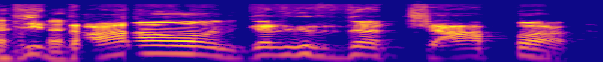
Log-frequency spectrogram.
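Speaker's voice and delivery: hammed-up action-movie Austrian; Arnold Schwarzenegger. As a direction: shout it like an Austrian action hero. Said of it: "vaguely like Arnold Schwarzenegger".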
